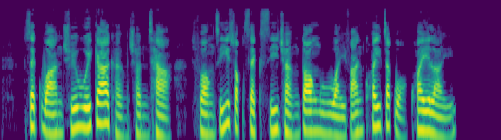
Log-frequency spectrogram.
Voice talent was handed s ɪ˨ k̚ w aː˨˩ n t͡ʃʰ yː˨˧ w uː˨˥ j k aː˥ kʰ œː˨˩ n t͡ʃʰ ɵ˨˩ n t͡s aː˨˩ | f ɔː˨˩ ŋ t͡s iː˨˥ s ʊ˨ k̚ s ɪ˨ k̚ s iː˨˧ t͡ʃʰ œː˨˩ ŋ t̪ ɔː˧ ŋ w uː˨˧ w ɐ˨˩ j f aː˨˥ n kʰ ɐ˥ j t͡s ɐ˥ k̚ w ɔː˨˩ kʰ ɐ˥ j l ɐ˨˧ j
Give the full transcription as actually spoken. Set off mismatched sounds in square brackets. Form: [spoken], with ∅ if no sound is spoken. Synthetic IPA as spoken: s ɪ˨ k̚ w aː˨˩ n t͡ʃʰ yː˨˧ w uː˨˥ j k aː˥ kʰ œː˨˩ [ŋ] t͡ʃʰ ɵ˨˩ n [t͡sʰ] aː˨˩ | f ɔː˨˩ ŋ t͡s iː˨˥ s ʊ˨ k̚ s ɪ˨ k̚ s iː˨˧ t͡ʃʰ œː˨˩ ŋ t̪ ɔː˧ ŋ w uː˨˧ w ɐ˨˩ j f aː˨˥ n kʰ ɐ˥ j t͡s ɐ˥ k̚ w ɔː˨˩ kʰ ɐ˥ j l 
